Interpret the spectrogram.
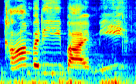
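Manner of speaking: big booming commercial voice; loud ad announcer. Pretend. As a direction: sell it like a TV ad. Spoof ad continues.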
